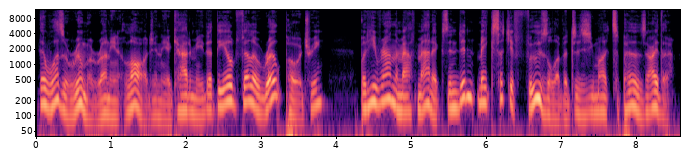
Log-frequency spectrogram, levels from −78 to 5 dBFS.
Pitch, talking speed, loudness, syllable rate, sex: 135 Hz, 235 wpm, -17 LUFS, 6.3 syllables/s, male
